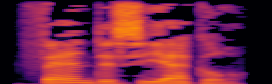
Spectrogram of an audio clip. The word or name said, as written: fin de siecle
